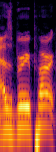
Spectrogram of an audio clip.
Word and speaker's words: Asbury Park: Back to the girlfriend who had a condo looking over Asbury Park. Did I say that right? – Asbury? Yeah. – Asbury Park, that's it, yeah.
